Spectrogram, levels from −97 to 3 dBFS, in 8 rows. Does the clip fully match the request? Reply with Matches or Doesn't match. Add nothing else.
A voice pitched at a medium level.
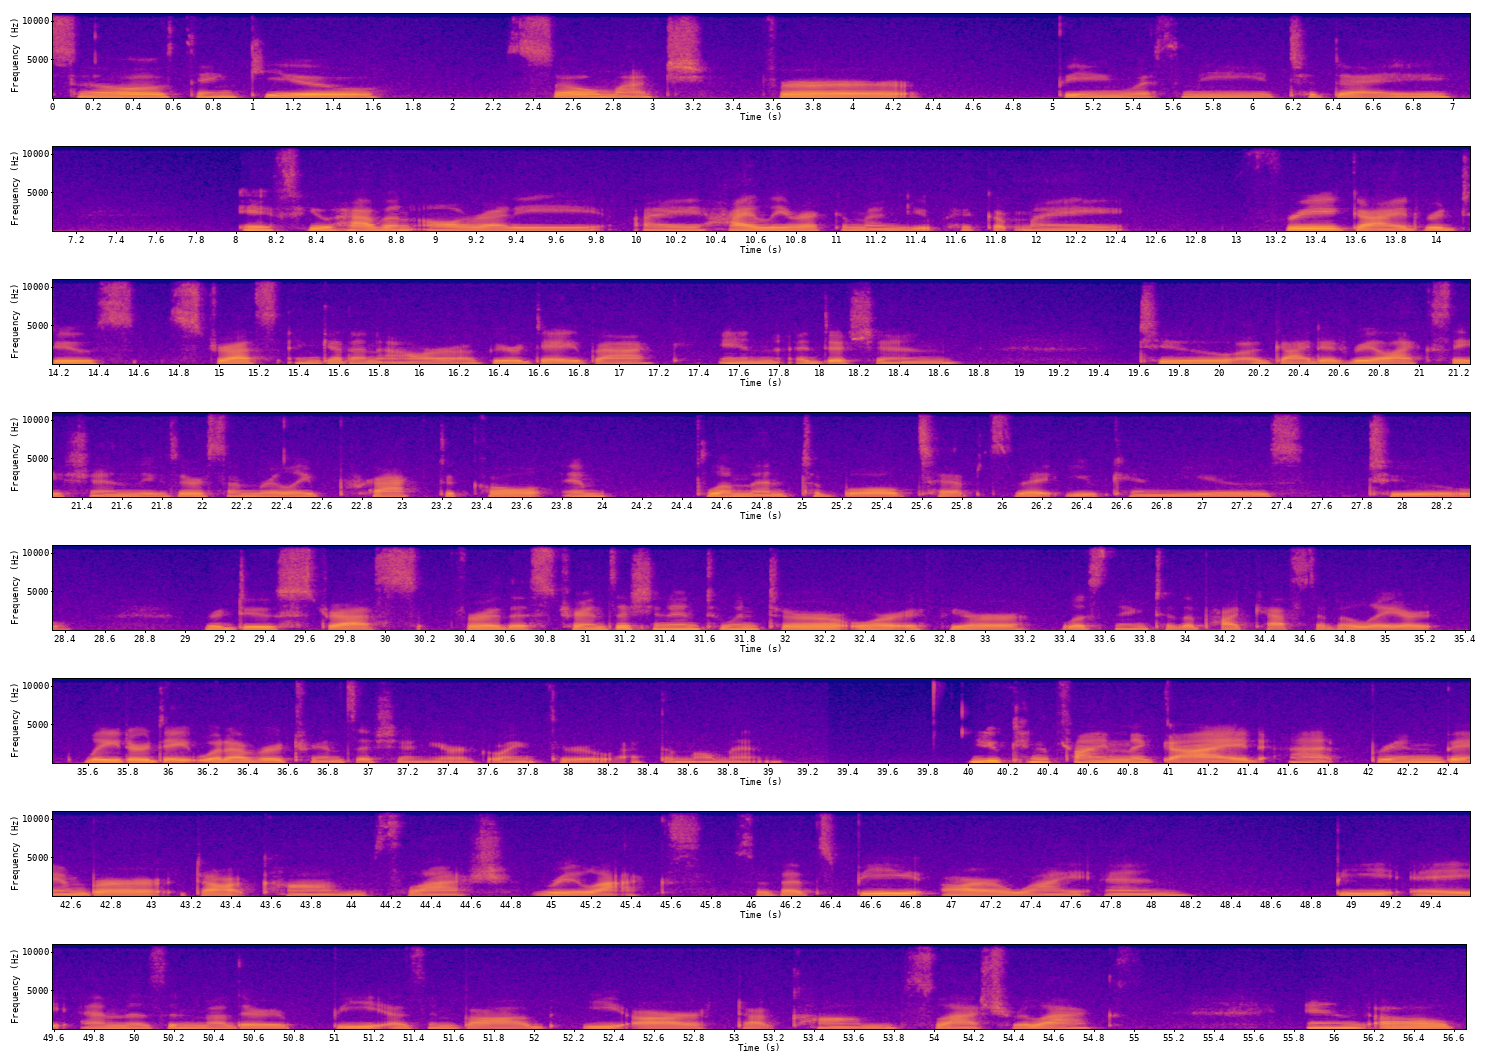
Matches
